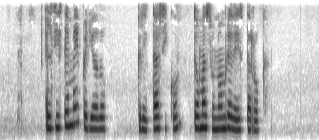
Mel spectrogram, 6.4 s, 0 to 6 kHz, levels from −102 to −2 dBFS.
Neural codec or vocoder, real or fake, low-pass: none; real; 5.4 kHz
